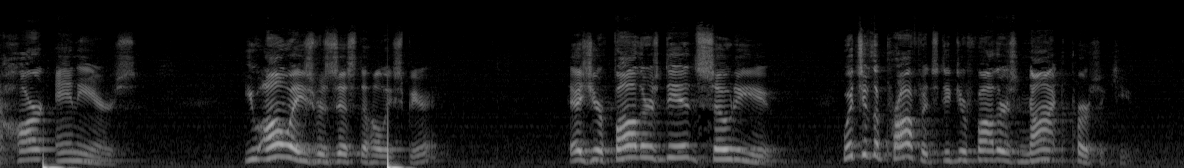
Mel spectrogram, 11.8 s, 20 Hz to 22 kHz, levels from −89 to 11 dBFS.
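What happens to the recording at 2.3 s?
Nothing out of the ordinary happens at 2.3 s; the audio runs through that moment intact, with no dropout, click, distortion or other fault.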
